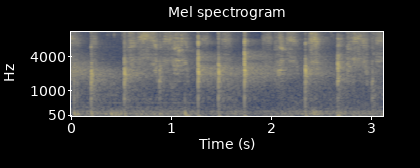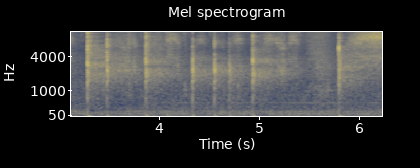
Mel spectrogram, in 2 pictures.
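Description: Chalk writing on a blackboard: an irregular run of sharp taps and short scratches, several a second, as the letters go down, over a steady low hum.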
